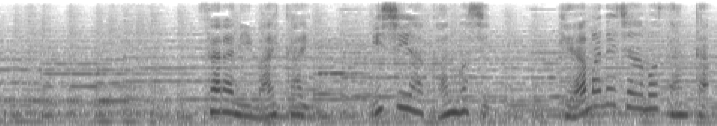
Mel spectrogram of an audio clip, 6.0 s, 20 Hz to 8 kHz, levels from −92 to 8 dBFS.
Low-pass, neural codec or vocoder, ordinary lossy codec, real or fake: 7.2 kHz; none; none; real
